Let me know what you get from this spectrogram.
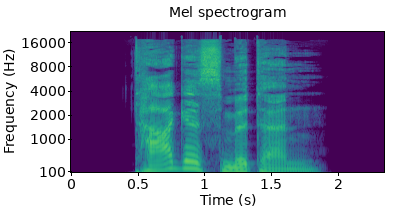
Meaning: dative plural of Tagesmutter
- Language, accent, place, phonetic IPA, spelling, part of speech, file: German, Germany, Berlin, [ˈtaːɡəsˌmʏtɐn], Tagesmüttern, noun, De-Tagesmüttern.ogg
